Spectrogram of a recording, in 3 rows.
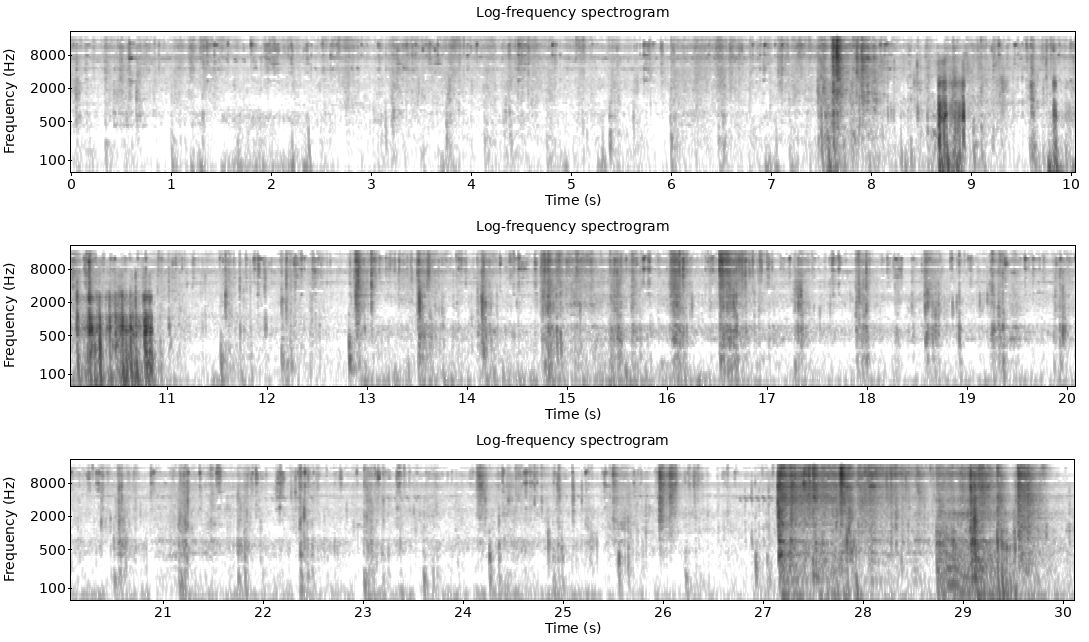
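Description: Footsteps on dry leaves with the rattle and clank of a wire-mesh live trap being carried with a raccoon inside. Louder clanks come about 8 to 11 seconds in, and a longer clatter near the end.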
